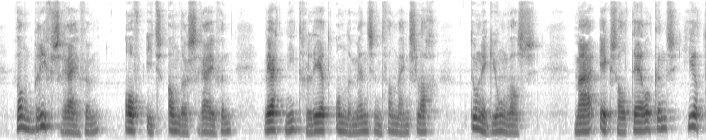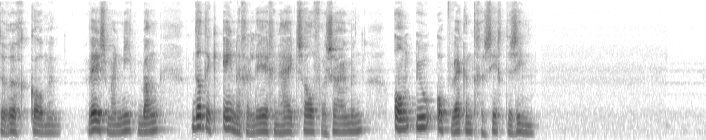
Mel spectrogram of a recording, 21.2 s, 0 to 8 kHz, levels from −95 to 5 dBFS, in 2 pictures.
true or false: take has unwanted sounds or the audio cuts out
false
